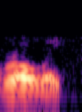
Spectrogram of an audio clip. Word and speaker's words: Rowley: So if they'll just search The Healthcare Blues, Tom Rowley, R-O-W-L-E-Y, it'll probably come right up.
